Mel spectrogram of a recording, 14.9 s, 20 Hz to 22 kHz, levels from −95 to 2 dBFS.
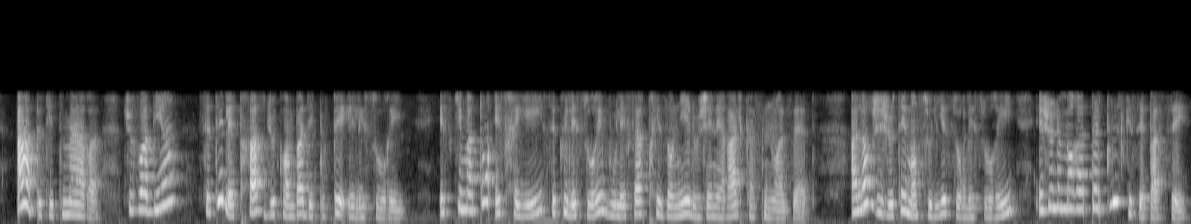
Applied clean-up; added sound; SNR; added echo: none; none; none; none.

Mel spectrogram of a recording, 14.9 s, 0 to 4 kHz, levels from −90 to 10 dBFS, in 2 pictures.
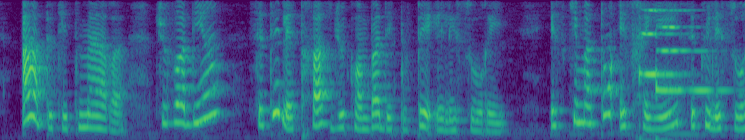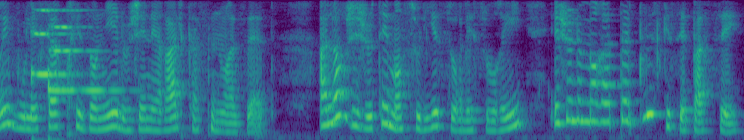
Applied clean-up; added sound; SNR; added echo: none; Alarm; -2 dB; none.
